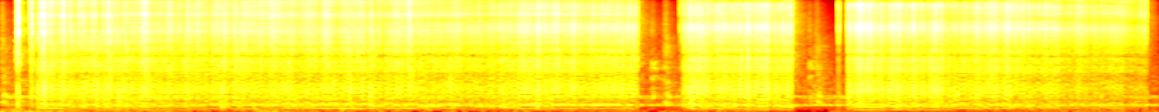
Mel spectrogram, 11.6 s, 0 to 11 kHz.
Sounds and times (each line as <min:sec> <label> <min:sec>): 0:00.1 Weld Metal Shock Electric 0:11.5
